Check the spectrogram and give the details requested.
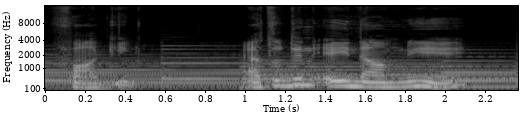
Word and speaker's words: Fucking: German ভাষায় ফাকিং শব্দের কোনো অর্থ নেই, উচ্চারণ ফাগিং।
